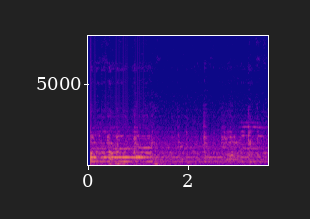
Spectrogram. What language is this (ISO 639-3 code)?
pus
